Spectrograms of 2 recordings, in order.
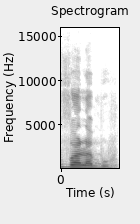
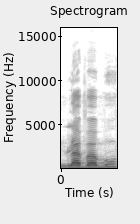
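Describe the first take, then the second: First: The word begins with v, then l. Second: The word begins with l, then v.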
